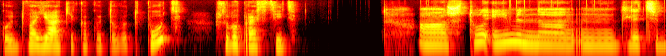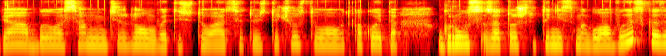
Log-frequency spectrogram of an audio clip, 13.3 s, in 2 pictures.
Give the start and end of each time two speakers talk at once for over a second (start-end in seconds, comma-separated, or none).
none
